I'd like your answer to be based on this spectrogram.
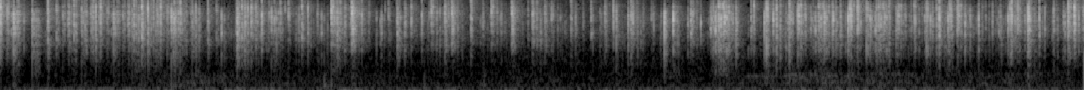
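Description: A small clear glass jar, partly full of dried green leaves or herbs, is held in the hands while fingertips and nails tap and scratch it and shake it. The dry contents rustle and crinkle in quick, irregular bursts of bright, high-pitched crackle with almost no low end. The sound stays quiet and close, and each tick dies away instantly.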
